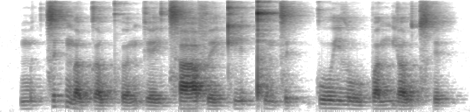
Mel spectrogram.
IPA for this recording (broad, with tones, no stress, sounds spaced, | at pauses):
m ɪ˨ k̚ t͡s ɪ˥ k̚ n̪ ɐ˨˧ w k ɐ˨˥ w pʰ ɵ˨˥ n k e˨ j t͡sʰ aː˨˧ f e˨˥ j kʰ iː˨˥ t̚ kʷʰ ɐ˧ n t͡s ɪ˧ k̚ | k uː˨ j l uː˨˩ p ɐ˨˧ ŋ j ɐ˨˥ w t͡sʰ ɪ˨˥ k̚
